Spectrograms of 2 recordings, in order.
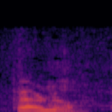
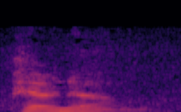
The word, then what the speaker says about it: Pernod: Pernod. The D is silent. You're going to hang around with the Fallons. You better get it right, kid. – Pernod.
